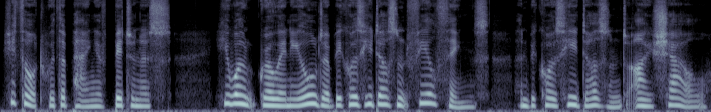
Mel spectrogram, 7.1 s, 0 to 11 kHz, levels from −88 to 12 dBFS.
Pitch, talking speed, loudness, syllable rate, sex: 200 Hz, 195 wpm, -20 LUFS, 4.8 syllables/s, female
